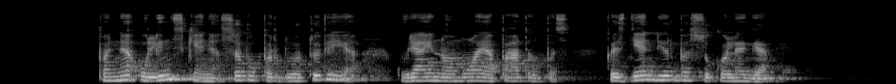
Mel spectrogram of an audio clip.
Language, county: Lithuanian, Vilnius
